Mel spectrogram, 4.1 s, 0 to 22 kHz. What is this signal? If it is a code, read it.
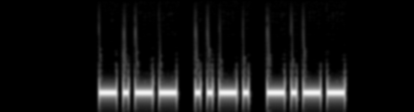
Morse code, heard as a keyed tone, about 20 wpm, 700 Hz. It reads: YFY
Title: USA Call Sign Postfixes - 3 Letters 20wpm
